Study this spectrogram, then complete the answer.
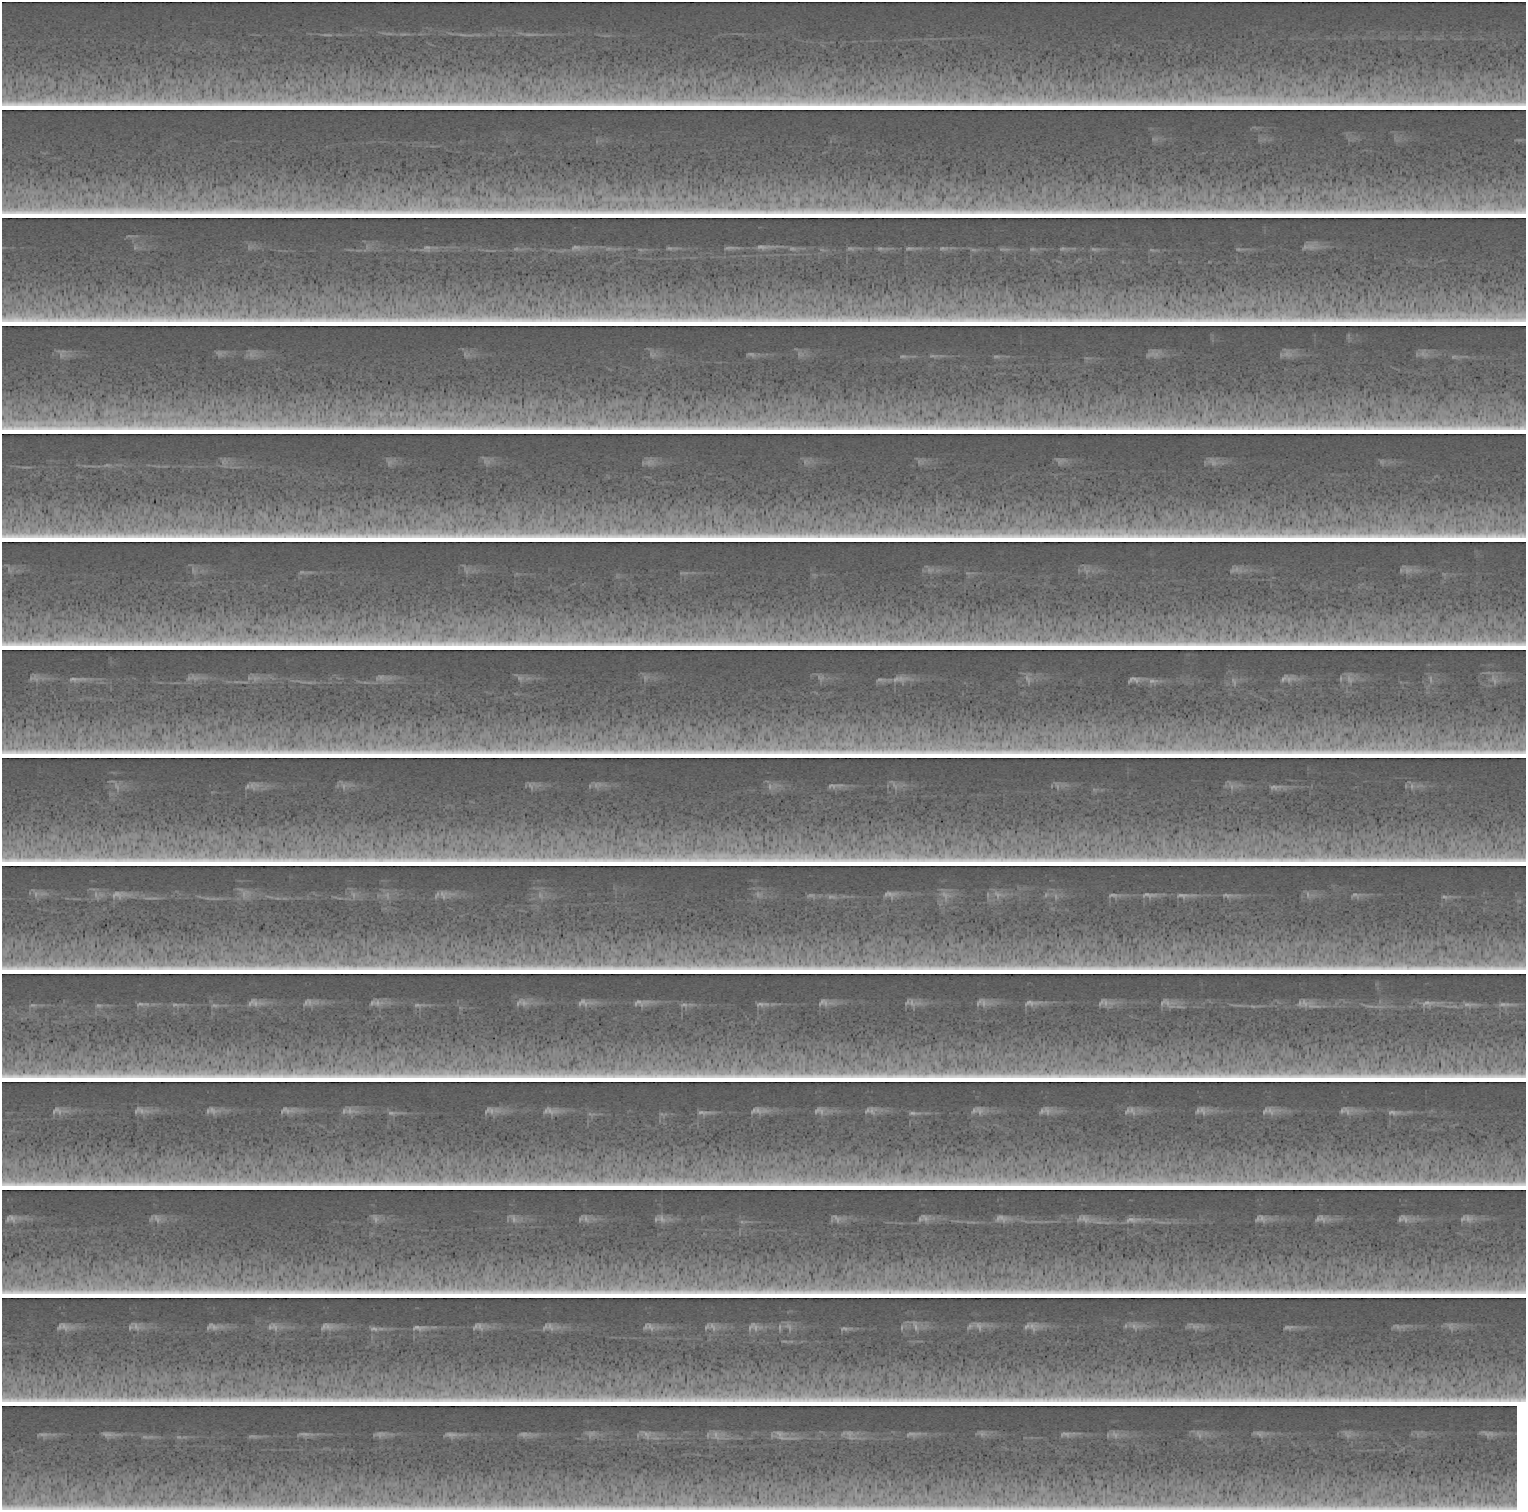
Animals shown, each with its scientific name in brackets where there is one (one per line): Yellow-rumped Warbler (Setophaga coronata)
Eastern Wood-Pewee (Contopus virens)
Eastern Chipmunk (Tamias striatus)
Pine Warbler (Setophaga pinus)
